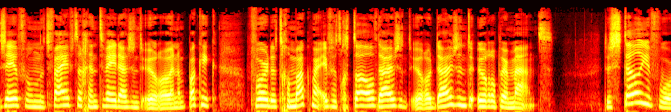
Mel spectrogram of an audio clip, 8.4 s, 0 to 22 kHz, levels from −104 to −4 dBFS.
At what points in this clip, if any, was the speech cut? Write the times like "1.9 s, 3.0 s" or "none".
4.7 s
